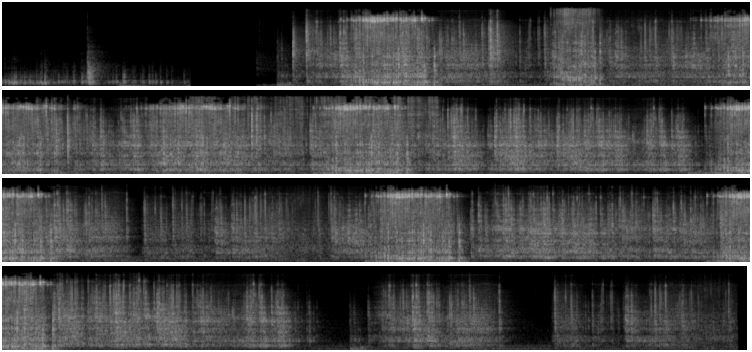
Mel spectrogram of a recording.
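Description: Dominoes toppling in long runs: a dense, rapid clatter of clicks that starts about three seconds in, swells and fades several times, and thins to scattered clicks near the end.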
